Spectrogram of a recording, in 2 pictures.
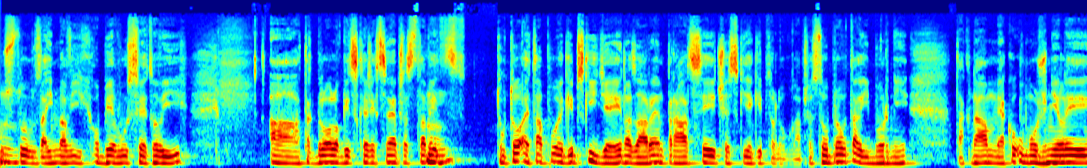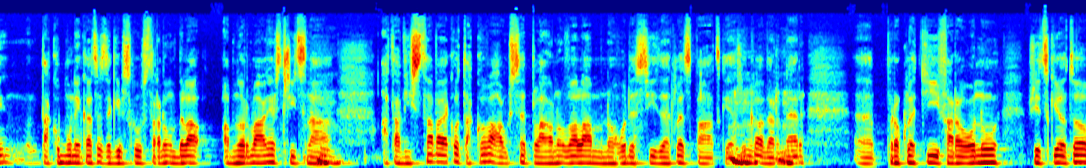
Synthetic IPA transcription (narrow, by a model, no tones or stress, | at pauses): powst̪uzajiːmaviːxʔo̞bjɛvuːsvjɛt̪o̞viːx | ʔat̪aɡ̚bɪlo̞lo̞ɡɪt͡skɛːʒɛxt͡sɛmɛpr̥ɛt̪st̪avɪt̪ | t̪ːut̪o̞ʔɛt̪apuɛɡɪpt̪skiːɣɟɛjɪnalɛzaːɾo̞vɛɲpɾaːt͡sɪt͡ʃɛskiːxɛɡɪp̚t̪oloɡuapr̥ɛst̪ovop̬ɾavdut̪aɡviːbo̞ɾɲiːt̪aknaːmjakoumoʒɲɪlɪt̪ako̞munɪkat͡sɛsɛɡɪpt̪skowst̪ɾa̰nowbɪla | ʔabnoɾmaːlɲɛfst̪r̥iːt͡snaːʔat̪aviːst̪avajako̞t̪akovaːʔuʃsɛplaːno̞valamnoɦodɛsiːt̪ɛklɛt̪spaːt̪kɪjaɡrɪkalvɛɾnɛɾ | pɾoklɛciːfaɾaonuvʒdɪt͡skɪot̪o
